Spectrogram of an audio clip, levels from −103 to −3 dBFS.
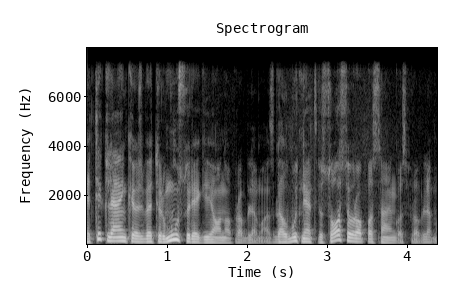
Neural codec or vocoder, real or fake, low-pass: none; real; 7.2 kHz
